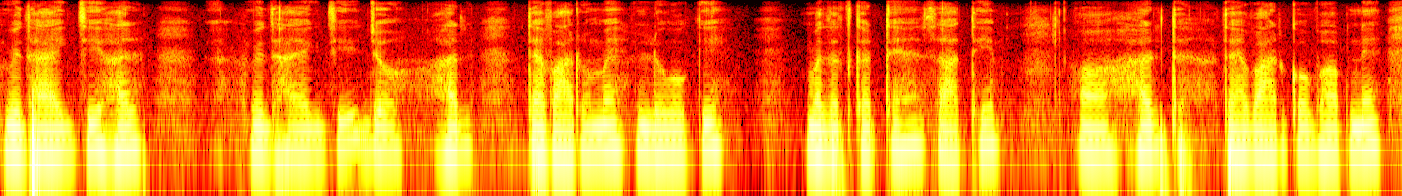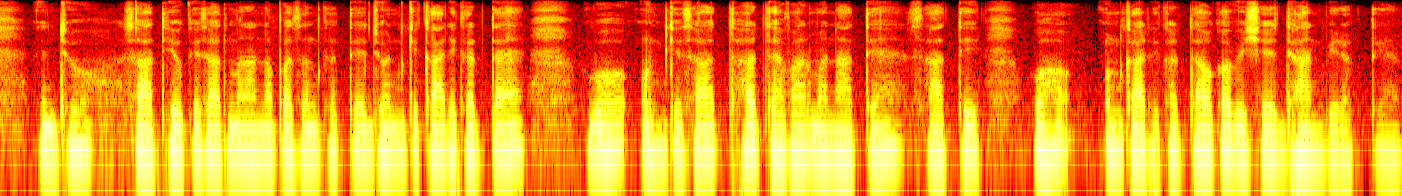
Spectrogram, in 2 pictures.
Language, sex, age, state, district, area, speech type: Hindi, male, 30-45, Madhya Pradesh, Betul, rural, spontaneous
